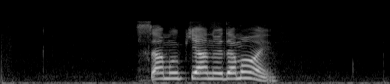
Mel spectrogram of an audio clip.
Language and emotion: Russian, neutral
